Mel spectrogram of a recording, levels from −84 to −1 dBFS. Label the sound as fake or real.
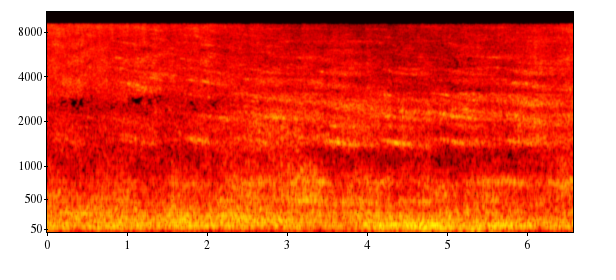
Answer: real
